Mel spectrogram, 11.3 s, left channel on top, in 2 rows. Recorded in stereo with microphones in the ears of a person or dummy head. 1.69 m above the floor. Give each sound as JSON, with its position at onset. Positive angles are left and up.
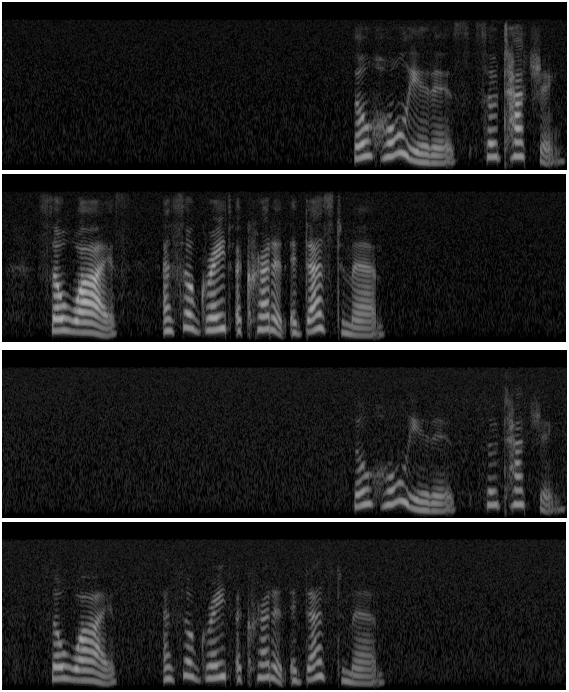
{"t": 3.5, "sound": "a woman speaking", "side_deg": 45}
